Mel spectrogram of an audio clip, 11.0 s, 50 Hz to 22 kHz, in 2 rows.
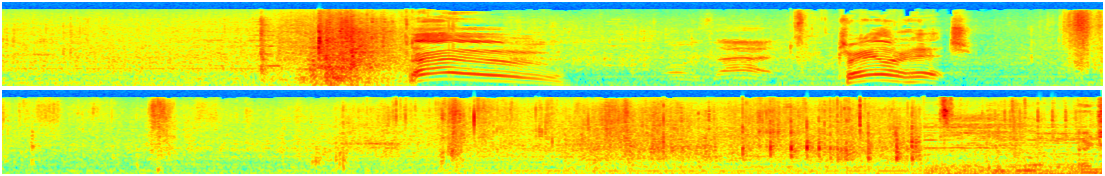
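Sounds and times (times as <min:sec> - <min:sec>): car engine at slow crawl: 0:05.0 - 0:11.0
tyres crunching on gravel: 0:05.2 - 0:10.2.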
